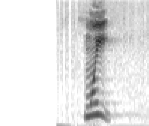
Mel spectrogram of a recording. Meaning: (verb) 1. to crowd, press, throng, swarm, as insects 2. to spread 3. to abide in 4. to crowd around, swarm around 5. to annoy, tease 6. to cover, enclose; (noun) throng, swarm
- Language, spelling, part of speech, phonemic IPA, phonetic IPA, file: Tamil, மொய், verb / noun, /moj/, [mo̞j], Ta-மொய்.ogg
